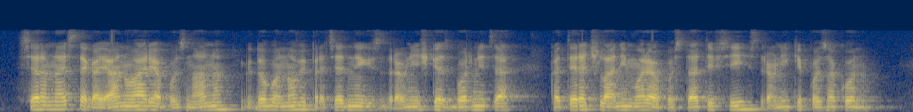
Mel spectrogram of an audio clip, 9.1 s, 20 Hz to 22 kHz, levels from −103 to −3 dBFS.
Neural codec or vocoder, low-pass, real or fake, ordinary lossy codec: none; 7.2 kHz; real; none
